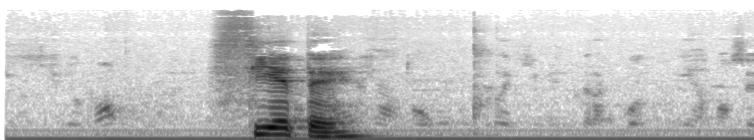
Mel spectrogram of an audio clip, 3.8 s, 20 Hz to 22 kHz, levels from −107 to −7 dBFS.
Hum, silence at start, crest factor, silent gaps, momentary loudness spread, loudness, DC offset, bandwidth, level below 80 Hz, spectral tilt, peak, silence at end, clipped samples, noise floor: none; 0.5 s; 20 dB; none; 26 LU; -20 LUFS; under 0.1%; 15 kHz; -44 dBFS; -6 dB/octave; -6 dBFS; 1.95 s; under 0.1%; -46 dBFS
